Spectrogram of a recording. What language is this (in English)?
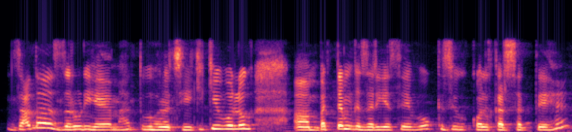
Urdu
